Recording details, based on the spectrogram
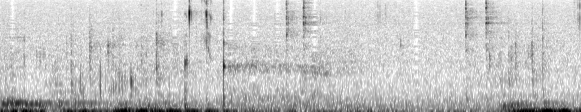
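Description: Keys clicking on a computer keyboard while typing a short command in a Google Colab notebook, quick irregular taps close up under a low background hum, with no speech.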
